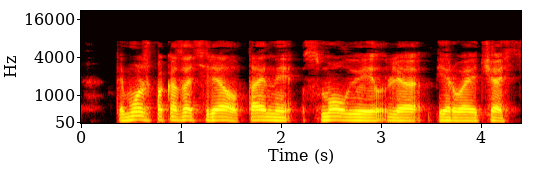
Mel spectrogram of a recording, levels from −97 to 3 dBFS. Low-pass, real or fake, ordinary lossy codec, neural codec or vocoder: 7.2 kHz; real; AAC, 32 kbps; none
